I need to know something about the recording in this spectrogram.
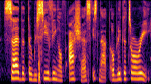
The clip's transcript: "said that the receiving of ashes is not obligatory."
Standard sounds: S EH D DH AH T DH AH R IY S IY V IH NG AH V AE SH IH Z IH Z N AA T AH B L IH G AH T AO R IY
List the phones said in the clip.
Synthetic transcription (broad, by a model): S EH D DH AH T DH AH R IY S IY V IH NG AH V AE SH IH S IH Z N AA T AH B L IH G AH T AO R IY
